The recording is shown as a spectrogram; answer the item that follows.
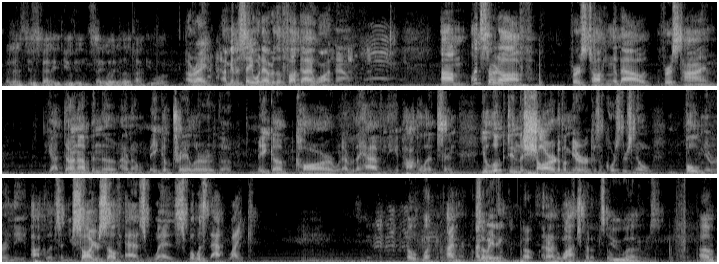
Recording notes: Q&As at The Mahoning Drive-In Theater for a Mad Max marathon.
